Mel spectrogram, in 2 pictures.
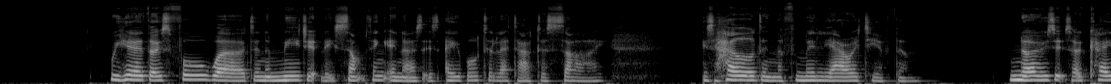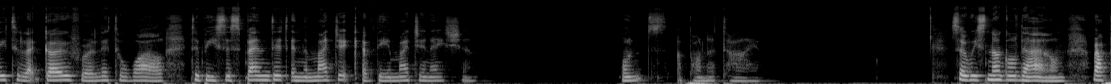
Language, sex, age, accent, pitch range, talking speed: English, female, 40-59, British, 170-205 Hz, 140 wpm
